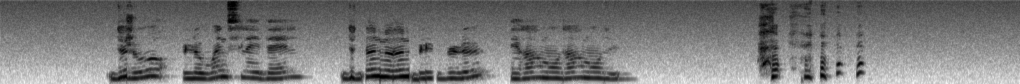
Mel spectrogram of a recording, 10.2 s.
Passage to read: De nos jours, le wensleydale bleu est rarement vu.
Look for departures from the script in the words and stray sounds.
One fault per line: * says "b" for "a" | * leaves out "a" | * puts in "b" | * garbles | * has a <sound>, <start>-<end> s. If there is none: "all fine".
* leaves out "nos"
* garbles
* puts in "rarement"
* has a laugh, 7.6-8.7 s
